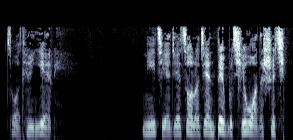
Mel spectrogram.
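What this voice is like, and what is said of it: Low, unnatural-sounding voice. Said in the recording (Chinese): “用低沉的、极不自然的声音说道”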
